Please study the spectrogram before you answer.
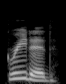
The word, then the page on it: greeted: British English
